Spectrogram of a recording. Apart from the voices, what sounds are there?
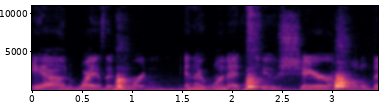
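dogs barking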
